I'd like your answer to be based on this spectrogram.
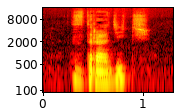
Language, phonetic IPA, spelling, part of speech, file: Polish, [ˈzdrad͡ʑit͡ɕ], zdradzić, verb, LL-Q809 (pol)-zdradzić.wav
